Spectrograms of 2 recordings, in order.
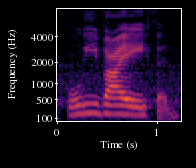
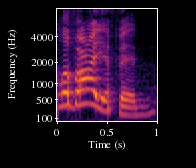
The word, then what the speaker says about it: Levi Ethan: It's Levi Ethan. Levi Ethan. It's like a hyphenated name of Levi and Ethan. Yeah, Levi Ethan. It sounds kind of like Leviathan, but not quite.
